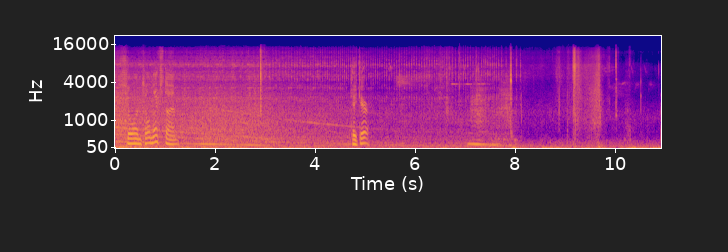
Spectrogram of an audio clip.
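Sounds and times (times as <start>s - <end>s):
low electric motor hum: 0.0s - 8.7s
tyre noise: 0.0s - 9.7s
wind: 0.0s - 10.9s.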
